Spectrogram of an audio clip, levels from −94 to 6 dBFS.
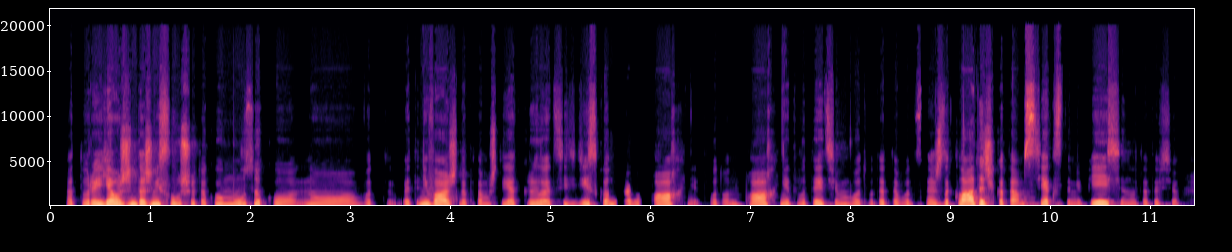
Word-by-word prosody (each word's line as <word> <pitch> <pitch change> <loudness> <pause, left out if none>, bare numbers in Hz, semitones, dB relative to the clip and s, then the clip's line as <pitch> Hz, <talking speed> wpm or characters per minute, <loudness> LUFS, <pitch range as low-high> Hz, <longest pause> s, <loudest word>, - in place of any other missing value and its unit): которые 185 +1 +1
я 210 +4 +9
уже 220 -3 +5
даже 205 0 +3
не 220 - +6
слушаю 220 -6 -4
такую 165 +1 -5
музыку,- 175 - -4
но 160 -2 -7
вот 155 - -13 0.3
это 180 0 -9
неважно, 185 -4 +3
потому 160 +1 -12
что 160 +1 -14
я 170 - -1
открыла 175 0 -4
этот 155 +1 -5
CD-диск, 205 +12 -6
и - - 0
он 175 - -4
как 180 - -8
бы 165 - -12
пахнет, 170 -1 -2
вот 155 0 -15
он 155 0 -13
пахнет 185 -4 -2
вот 160 0 -12
этим 160 -2 -4
вот, 150 -1 -11
вот 150 - -20
это 165 -1 -7
вот, 155 0 -14
знаешь, 175 -2 -7
закладочка 195 - +5
там 155 -2 -4
с - - 0
текстами 160 -5 -4
песен, 205 -2 +3
вот 155 - -16
это 165 0 -12
всё, 160 0 -18
170 Hz, 215 wpm, -21 LUFS, 160-195 Hz, 0.3 s, я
